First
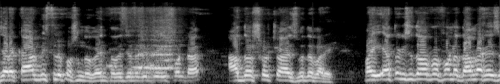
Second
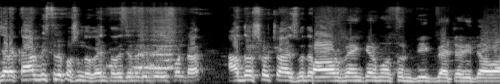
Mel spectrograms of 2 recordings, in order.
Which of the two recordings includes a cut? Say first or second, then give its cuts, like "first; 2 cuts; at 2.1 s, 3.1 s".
second; 1 cut; at 3.1 s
